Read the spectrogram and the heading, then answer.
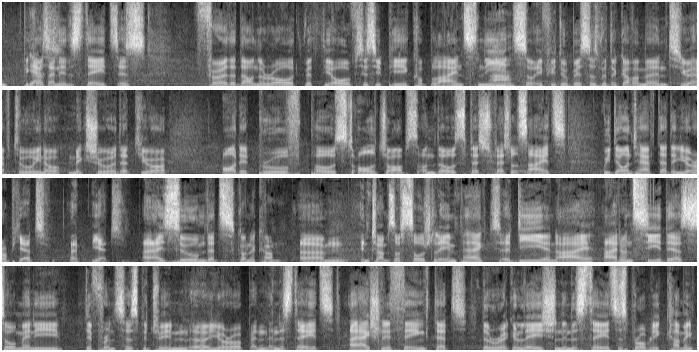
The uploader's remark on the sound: Enjoy this one, live from UNLEASHworld in Paris.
